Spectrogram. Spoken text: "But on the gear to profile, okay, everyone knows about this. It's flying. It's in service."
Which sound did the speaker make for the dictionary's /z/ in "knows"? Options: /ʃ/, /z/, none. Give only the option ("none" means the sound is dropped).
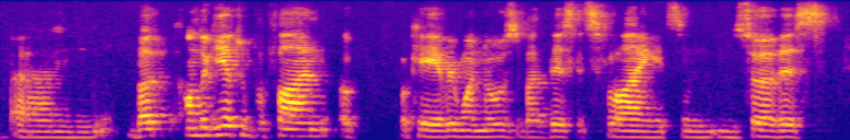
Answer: /z/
